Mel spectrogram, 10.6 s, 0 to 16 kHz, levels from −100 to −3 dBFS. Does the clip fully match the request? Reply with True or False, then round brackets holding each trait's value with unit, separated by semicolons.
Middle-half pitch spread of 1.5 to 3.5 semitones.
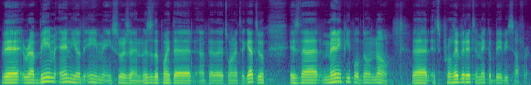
True (2.5 semitones)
